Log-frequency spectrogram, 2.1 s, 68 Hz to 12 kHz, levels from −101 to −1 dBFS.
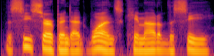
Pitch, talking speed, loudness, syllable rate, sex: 125 Hz, 280 wpm, -19 LUFS, 5.4 syllables/s, male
